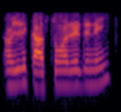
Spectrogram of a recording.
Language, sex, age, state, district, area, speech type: Bengali, male, 18-30, West Bengal, Uttar Dinajpur, urban, conversation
